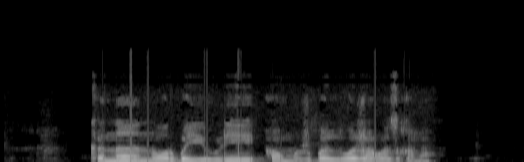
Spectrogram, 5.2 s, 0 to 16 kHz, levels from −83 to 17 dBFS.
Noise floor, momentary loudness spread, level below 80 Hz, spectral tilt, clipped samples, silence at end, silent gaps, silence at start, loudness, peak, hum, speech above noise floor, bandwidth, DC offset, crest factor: -68 dBFS; 12 LU; -52 dBFS; -7 dB/octave; under 0.1%; 0.95 s; none; 0.9 s; -23 LUFS; -6 dBFS; none; 46 dB; 11 kHz; under 0.1%; 18 dB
